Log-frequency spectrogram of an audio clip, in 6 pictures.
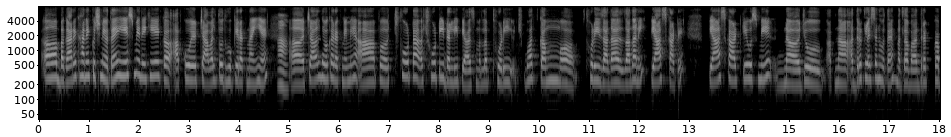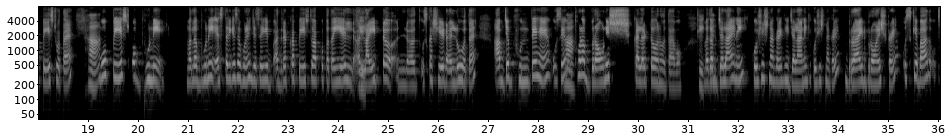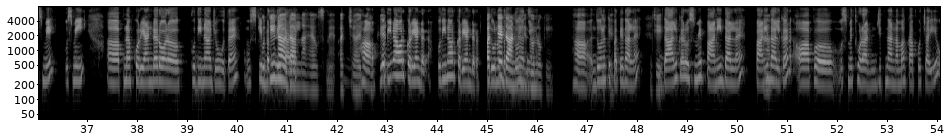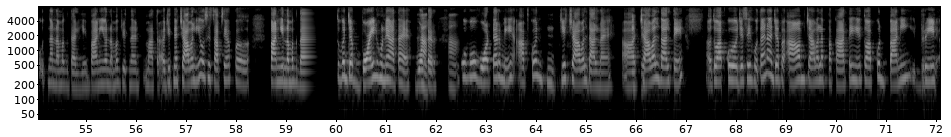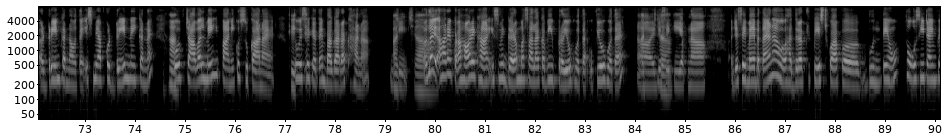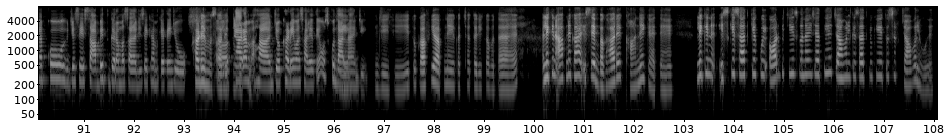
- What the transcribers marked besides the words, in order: other background noise; in English: "पेस्ट"; in English: "पेस्ट"; in English: "पेस्ट"; in English: "लाइट"; in English: "शेड येलो"; in English: "ब्राउनिश कलर टर्न"; in English: "ब्राइट ब्राउनिश"; in English: "कोरिएंडर"; in English: "कोरिएंडर"; in English: "कोरिएंडर"; in English: "बॉयल"; in English: "वाटर"; in English: "वाटर"; tapping; in English: "ड्रेन"; in English: "ड्रेन"; in English: "ड्रेन"; in English: "पेस्ट"; in English: "टाइम"
- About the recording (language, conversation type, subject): Hindi, podcast, जब बजट कम हो, तो आप त्योहार का खाना कैसे प्रबंधित करते हैं?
